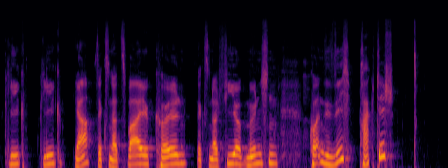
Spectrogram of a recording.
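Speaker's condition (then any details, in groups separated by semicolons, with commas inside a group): No condition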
